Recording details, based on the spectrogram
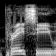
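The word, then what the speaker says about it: précis: Well, a Pracy, which I looked up, is the correct pronunciation of that word, and it means a summary or abstract of a text or speech.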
